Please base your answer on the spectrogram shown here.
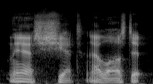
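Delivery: ordinary talk, nothing marked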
